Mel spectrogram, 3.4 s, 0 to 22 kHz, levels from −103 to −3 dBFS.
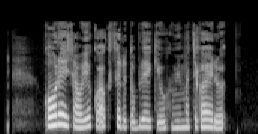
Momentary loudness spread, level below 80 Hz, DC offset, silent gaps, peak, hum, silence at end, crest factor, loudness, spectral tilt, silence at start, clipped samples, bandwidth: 11 LU; -76 dBFS; under 0.1%; none; -4 dBFS; none; 0.45 s; 20 dB; -23 LUFS; -5.5 dB/octave; 0.6 s; under 0.1%; 11.5 kHz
